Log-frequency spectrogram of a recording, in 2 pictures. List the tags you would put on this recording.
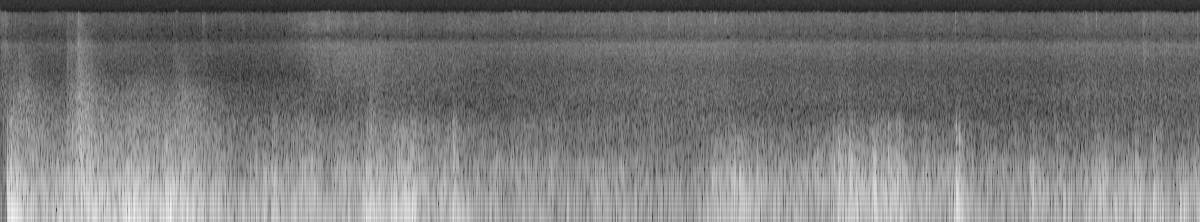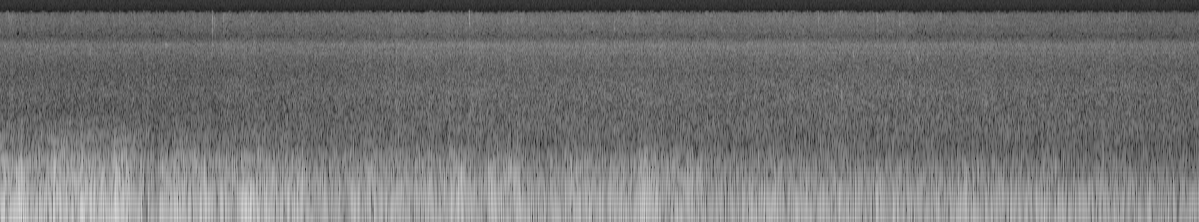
Sound effects > Natural elements and explosions
lightning
big
rumble
Phone-recording
strike

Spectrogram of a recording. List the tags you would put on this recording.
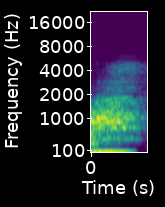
Instrument samples > Percussion
bell
Bosporus
brass
bronze
chime
China
copper
crash
cymbal
cymballs
disc
disk
fake
gong
Istanbul
Meinl
metal
metallic
Paiste
percussion
Sabian
steel
tam
tam-tam
tamtam
Zildjian
Zultan

